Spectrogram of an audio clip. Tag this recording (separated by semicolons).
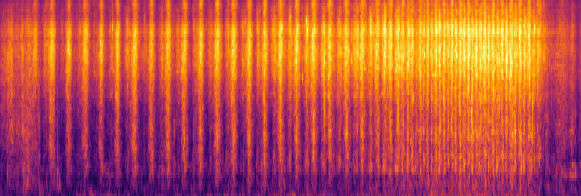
packing-peanuts; peanuts; shaking; box; styrofoam-peanuts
